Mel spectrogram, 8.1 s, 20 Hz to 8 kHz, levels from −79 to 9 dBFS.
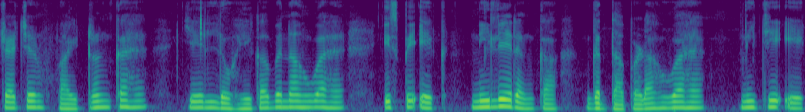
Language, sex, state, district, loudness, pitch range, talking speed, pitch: Hindi, male, Punjab, Pathankot, -17 LUFS, 135-165 Hz, 165 wpm, 155 Hz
